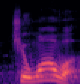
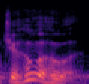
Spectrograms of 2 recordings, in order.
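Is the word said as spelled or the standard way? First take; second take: standard; as spelled. First: It is said the usual, standard way. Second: It is said sounding out its spelling.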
